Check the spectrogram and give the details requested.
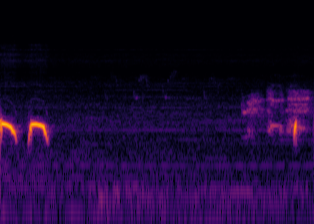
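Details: Spotted dove kept as a decoy, calling with two round, falling coos near the start, then a pause and some softer mixed sounds toward the end.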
